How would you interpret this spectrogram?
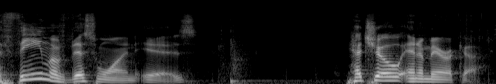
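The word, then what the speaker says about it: hecho: of this one is heto and America ETO the H is silent is it silent h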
